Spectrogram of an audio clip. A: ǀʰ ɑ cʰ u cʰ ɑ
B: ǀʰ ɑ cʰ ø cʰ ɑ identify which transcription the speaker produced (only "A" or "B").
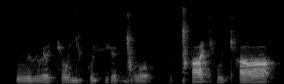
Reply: A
